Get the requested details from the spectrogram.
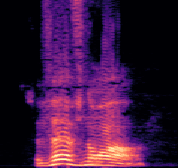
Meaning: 1. black widow (arachnid) 2. black widow (woman who kills)
- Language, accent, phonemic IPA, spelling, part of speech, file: French, Canada, /vœv nwaʁ/, veuve noire, noun, LL-Q150 (fra)-veuve noire.wav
